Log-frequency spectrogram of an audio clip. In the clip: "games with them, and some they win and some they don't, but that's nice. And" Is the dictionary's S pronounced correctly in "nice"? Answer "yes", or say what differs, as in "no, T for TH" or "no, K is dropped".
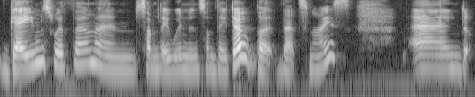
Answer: yes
